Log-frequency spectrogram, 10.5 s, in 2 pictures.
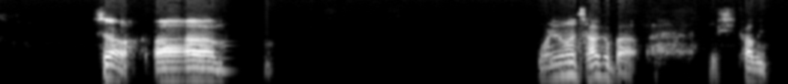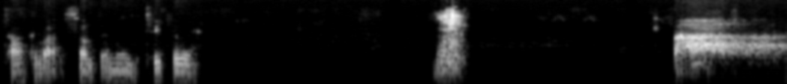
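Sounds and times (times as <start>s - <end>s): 
speech: 0.7s - 1.6s, 3.6s - 6.7s, 8.2s - 8.4s, 9.8s - 10.0s
sneeze: 8.2s - 8.4s.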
